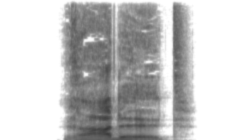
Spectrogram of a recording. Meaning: inflection of radeln: 1. third-person singular present 2. second-person plural present 3. plural imperative
- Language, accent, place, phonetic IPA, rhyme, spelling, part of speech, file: German, Germany, Berlin, [ˈʁaːdl̩t], -aːdl̩t, radelt, verb, De-radelt.ogg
